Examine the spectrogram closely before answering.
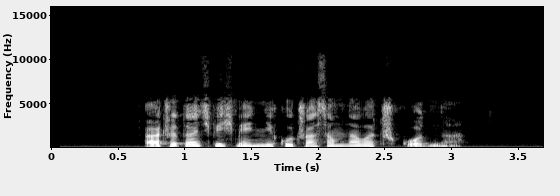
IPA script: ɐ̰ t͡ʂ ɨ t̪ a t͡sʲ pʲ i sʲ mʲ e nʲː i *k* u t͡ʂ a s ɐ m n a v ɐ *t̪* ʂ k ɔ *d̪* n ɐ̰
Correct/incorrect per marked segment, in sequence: correct, correct, correct

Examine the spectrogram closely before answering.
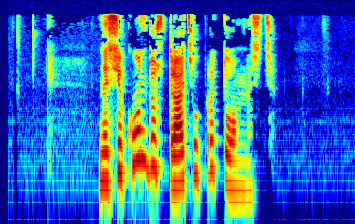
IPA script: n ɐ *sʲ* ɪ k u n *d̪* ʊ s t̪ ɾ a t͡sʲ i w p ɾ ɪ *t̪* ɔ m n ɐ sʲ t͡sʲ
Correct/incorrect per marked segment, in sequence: correct, correct, correct

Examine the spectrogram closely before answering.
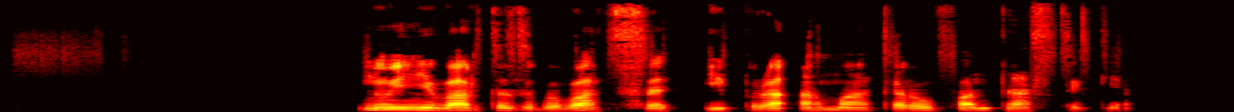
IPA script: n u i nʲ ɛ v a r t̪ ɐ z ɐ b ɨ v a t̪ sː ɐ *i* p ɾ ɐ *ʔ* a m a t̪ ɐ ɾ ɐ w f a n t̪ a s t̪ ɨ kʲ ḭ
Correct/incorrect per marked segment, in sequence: correct, correct

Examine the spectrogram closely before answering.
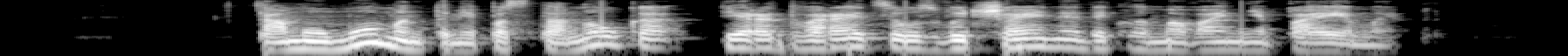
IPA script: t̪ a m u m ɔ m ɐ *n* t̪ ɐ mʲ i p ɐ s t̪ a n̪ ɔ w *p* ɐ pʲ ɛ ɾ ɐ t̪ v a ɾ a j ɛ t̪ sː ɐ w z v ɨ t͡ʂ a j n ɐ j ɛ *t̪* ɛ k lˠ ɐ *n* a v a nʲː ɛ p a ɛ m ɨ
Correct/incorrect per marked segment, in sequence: correct, incorrect, incorrect, incorrect

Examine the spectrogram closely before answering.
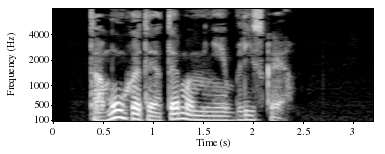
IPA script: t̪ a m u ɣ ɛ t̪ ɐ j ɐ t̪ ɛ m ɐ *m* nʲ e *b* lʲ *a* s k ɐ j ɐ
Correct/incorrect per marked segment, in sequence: correct, correct, incorrect

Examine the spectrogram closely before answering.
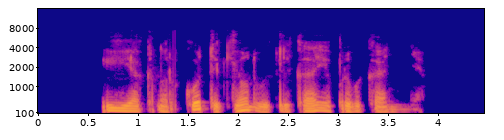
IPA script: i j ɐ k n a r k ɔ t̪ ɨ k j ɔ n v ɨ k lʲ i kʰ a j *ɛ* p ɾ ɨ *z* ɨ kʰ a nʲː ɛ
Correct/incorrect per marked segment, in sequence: correct, incorrect

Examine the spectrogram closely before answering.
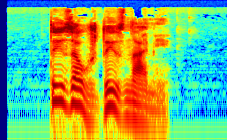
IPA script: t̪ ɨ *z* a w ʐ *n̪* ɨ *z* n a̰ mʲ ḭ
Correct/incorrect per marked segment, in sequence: correct, incorrect, correct

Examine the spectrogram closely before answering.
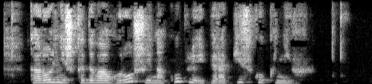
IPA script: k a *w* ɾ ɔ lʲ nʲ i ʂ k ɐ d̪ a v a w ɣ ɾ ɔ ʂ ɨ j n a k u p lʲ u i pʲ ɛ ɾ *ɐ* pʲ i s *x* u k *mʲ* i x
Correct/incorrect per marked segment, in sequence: incorrect, incorrect, incorrect, incorrect

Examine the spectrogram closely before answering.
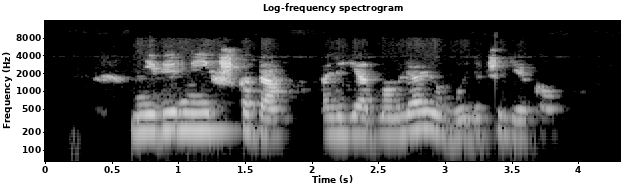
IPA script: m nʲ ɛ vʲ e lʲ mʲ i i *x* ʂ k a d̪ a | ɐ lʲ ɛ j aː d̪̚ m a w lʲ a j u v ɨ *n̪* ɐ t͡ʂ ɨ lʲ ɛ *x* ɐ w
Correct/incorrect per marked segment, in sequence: correct, incorrect, incorrect

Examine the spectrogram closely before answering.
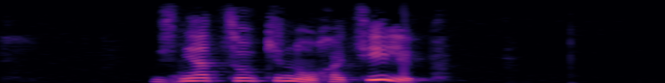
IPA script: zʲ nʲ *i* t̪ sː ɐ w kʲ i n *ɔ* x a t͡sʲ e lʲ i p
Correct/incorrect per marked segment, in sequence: incorrect, correct

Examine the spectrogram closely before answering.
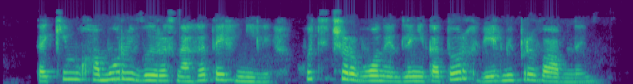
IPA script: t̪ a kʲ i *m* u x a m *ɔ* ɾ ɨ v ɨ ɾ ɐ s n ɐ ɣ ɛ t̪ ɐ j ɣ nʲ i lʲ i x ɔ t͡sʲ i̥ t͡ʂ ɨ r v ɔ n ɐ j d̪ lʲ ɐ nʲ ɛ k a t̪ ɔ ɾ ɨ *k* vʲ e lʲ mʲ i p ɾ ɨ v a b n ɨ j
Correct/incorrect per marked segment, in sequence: correct, correct, incorrect

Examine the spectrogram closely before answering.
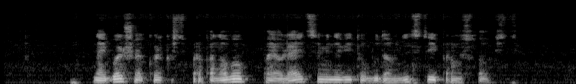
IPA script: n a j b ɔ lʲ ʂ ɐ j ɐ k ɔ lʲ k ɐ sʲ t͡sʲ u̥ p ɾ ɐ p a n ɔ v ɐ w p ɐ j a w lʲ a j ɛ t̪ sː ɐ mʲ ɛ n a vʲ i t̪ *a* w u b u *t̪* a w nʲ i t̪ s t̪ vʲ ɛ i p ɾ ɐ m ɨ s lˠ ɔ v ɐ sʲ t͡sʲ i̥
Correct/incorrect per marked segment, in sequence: incorrect, incorrect

